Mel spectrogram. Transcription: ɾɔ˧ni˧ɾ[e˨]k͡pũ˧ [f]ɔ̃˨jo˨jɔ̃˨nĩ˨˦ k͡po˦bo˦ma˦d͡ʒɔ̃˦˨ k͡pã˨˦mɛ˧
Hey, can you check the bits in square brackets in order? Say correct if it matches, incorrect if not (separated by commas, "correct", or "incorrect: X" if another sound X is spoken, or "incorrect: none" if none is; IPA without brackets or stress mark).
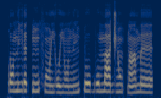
incorrect: ɛ˨, correct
